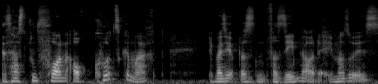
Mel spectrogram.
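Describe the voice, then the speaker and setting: Very fast delivery with lively intonation. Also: man. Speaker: podcast co-host. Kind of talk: casual chat. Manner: loud.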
